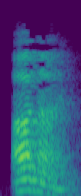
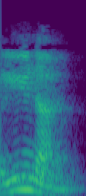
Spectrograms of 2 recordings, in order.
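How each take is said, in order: First: The name starts with an 'oh' sound. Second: The name starts with an 'oo' sound. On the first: The speaker calls it right. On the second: The speaker calls it wrong. "I was about to say Uno, but it's not Uno"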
